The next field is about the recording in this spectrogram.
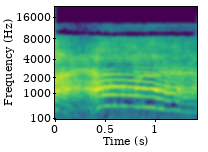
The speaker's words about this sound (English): Listen to the noise. The baby is crying.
